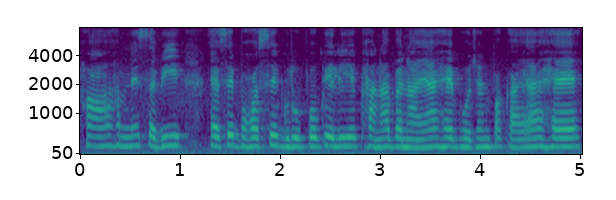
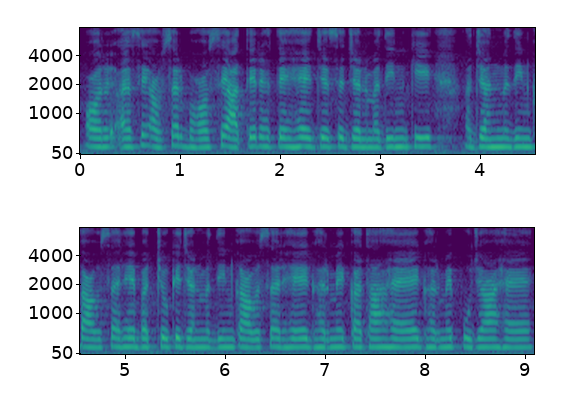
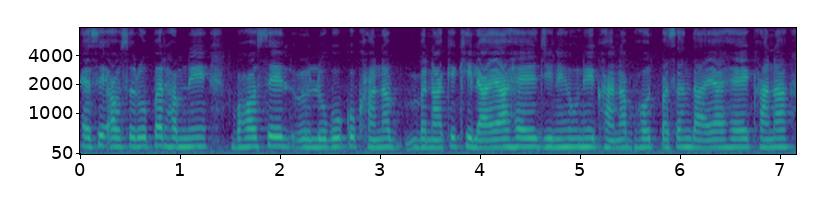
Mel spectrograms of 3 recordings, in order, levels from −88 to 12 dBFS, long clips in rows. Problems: background sounds at intervals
